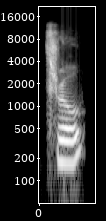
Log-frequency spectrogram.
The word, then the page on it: throw: Indian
